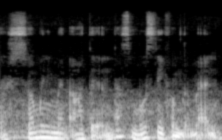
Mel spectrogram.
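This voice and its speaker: Noticeable background noise beneath speech with lively intonation. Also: woman. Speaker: podcast interviewee. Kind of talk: casual chat.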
